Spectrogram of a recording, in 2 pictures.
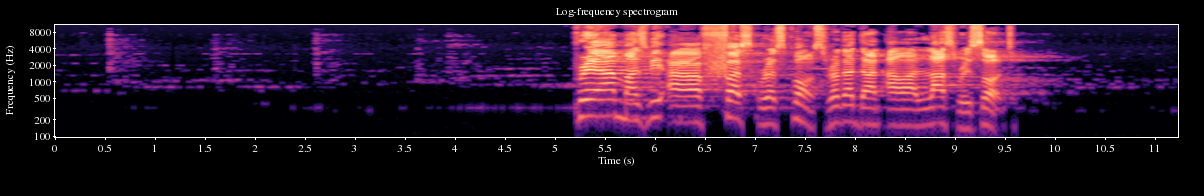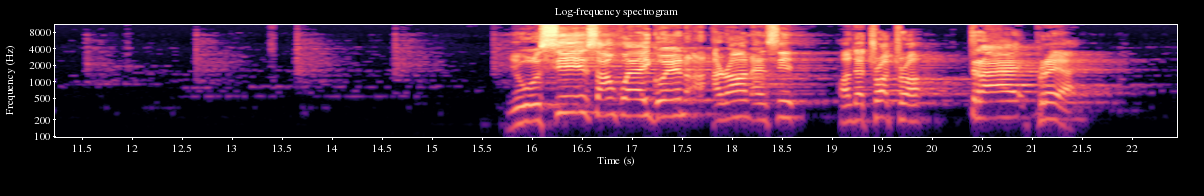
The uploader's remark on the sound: Sermon preached at CBC Shiashi Campus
